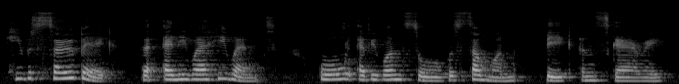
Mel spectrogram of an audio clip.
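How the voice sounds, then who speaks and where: A woman reads a children's storybook aloud at a slow pace, in a roomy, echoing space. Her delivery is expressive and emphatic, with pointed pauses between phrases. Her pitch sits in the middle range for a woman. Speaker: storyteller reading a picture book aloud. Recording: roomy, echoing indoor sound.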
